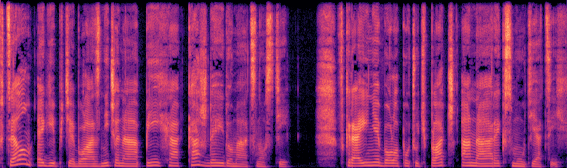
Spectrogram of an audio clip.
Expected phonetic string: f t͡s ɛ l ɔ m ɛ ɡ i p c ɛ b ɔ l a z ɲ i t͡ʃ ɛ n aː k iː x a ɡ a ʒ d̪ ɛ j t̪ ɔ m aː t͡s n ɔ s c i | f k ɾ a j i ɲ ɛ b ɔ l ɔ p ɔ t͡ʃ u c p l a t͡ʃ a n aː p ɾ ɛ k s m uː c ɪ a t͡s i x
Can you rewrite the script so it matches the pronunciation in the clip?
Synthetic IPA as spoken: f t͡s ɛ l ɔ m ɛ ɡ i p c ɛ b ɔ l a z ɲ i t͡ʃ ɛ n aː p iː x a k a ʒ d̪ ɛ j d̪ ɔ m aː t͡s n ɔ s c i | f k ɾ a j i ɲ ɛ b ɔ l ɔ p ɔ t͡ʃ u c p l a t͡ʃ a n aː ɾ ɛ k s m uː c ɪ a t͡s i x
